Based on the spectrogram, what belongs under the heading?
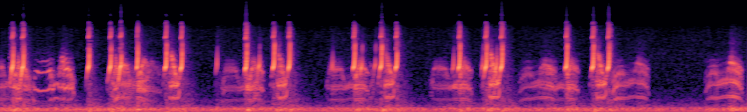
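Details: Female common quail calling in the morning: harsh, clicking squawks mixed with nasal, buzzy notes and brief high whistles, roughly one burst per second, with a steady low hum underneath.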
